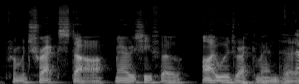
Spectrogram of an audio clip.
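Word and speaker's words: Chieffo: Mary Chifo, that's how you pronounce her surname.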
